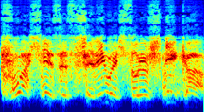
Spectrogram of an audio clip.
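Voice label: Polish player killed ally mood high; War Thunder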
